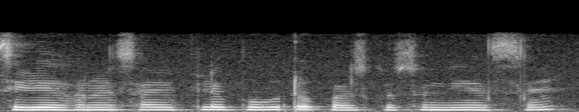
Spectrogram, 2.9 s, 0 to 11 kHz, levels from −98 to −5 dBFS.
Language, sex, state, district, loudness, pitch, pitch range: Assamese, female, Assam, Kamrup Metropolitan, -15 LUFS, 240 Hz, 235-250 Hz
